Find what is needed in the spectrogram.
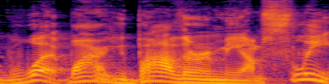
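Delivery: ordinary delivery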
